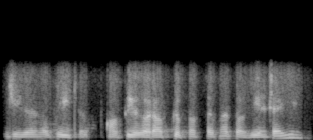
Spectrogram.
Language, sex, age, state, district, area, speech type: Hindi, male, 30-45, Madhya Pradesh, Katni, urban, conversation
